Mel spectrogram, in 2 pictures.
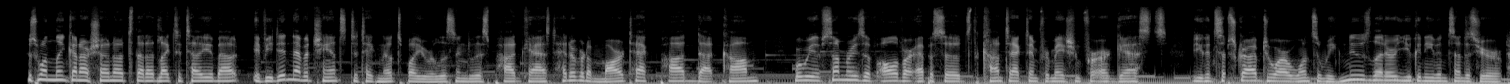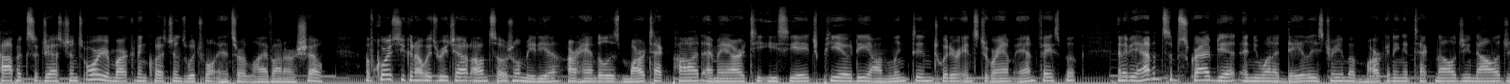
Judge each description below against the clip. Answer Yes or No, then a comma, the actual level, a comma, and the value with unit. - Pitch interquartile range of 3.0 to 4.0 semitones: Yes, average, 3.5 semitones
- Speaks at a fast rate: Yes, fast, 245 wpm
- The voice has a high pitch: No, medium, 150 Hz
